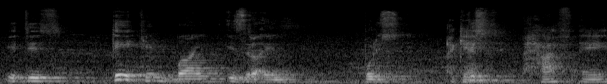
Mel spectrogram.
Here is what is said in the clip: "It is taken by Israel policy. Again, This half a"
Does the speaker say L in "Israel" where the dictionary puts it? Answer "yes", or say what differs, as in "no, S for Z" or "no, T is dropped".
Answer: yes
